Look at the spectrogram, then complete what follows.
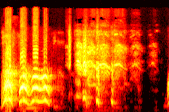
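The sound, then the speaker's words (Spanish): A voice imitates dogs barking: three loud woofs in quick succession, then a run of higher, yappier yips that fade out. “En esos vienen los perros para quererse comer a los pollitos, los perros.”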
